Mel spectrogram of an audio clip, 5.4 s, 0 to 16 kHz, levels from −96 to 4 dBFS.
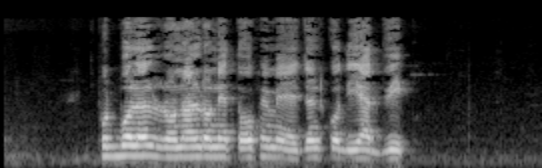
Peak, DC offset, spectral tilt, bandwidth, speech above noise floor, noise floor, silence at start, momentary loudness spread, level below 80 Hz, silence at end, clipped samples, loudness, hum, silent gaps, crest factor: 0 dBFS; under 0.1%; -4 dB/octave; 11.5 kHz; 45 dB; -62 dBFS; 1 s; 9 LU; -58 dBFS; 1.4 s; under 0.1%; -17 LUFS; none; none; 18 dB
